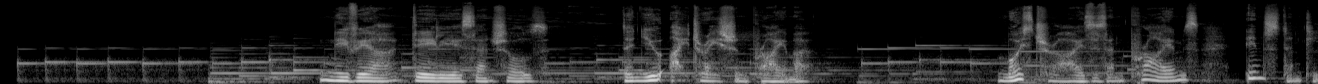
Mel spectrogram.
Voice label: English; Nivea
